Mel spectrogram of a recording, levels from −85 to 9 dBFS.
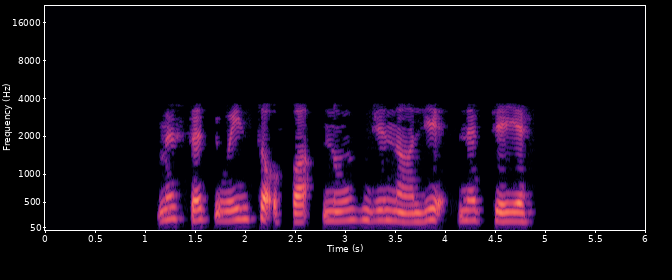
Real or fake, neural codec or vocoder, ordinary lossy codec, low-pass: real; none; AAC, 32 kbps; 3.6 kHz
